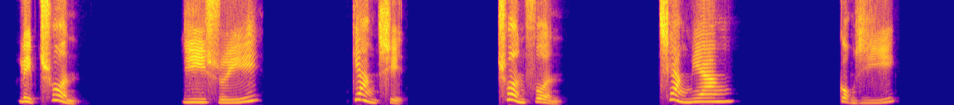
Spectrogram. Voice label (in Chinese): 海陸腔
